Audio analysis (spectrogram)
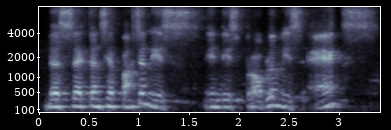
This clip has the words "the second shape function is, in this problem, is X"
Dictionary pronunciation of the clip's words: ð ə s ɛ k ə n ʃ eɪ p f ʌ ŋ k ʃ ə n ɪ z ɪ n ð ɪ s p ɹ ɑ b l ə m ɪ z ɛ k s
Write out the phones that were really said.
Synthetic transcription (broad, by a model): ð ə s ɛ k ə n s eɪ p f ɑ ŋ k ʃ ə n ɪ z ɪ n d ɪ s p ɹ ɑ b l ə m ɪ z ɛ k s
